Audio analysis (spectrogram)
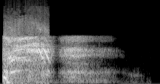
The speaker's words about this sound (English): As you can see, I'm coughing, and so you know it's some cool weather here in Dayton, Ohio.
